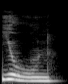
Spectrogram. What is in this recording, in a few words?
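"yawn", British English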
